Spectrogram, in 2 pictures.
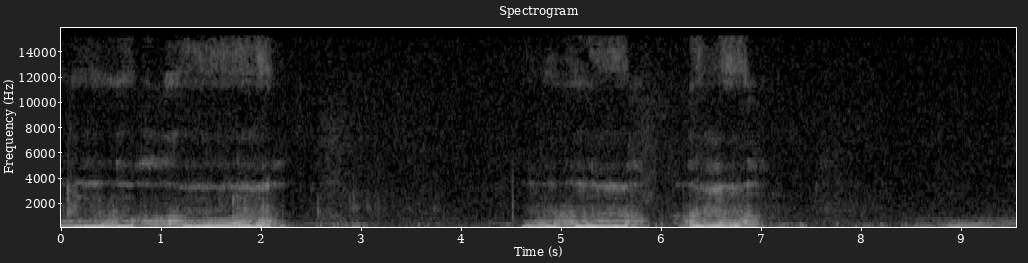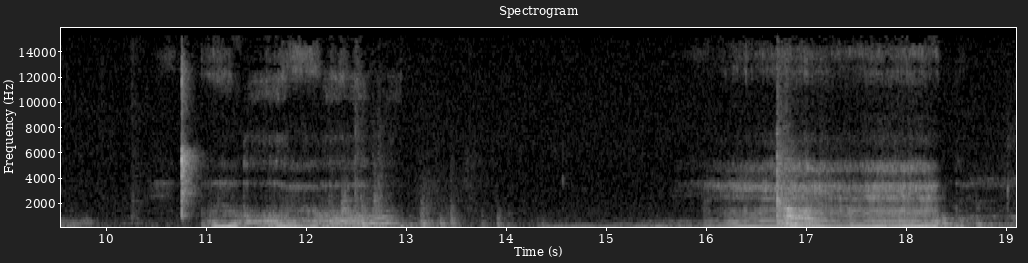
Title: Bulldog snoring...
